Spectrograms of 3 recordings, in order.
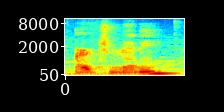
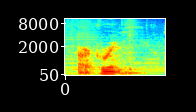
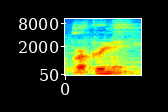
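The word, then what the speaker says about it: Achreny: Archmini.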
